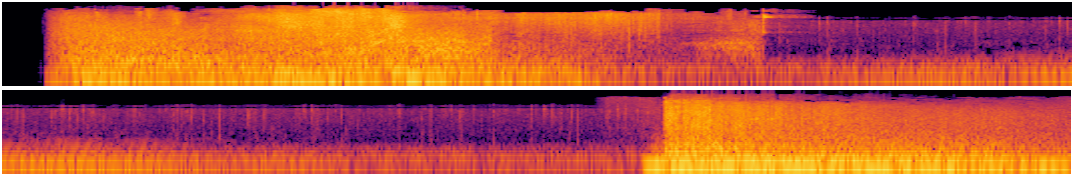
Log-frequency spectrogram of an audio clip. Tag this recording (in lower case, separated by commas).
music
